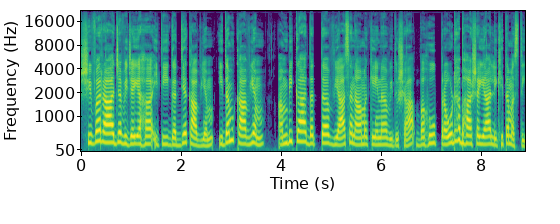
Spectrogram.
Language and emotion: Sanskrit, neutral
